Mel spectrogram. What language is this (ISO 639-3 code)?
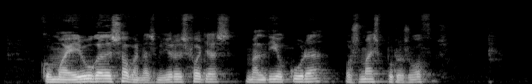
glg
